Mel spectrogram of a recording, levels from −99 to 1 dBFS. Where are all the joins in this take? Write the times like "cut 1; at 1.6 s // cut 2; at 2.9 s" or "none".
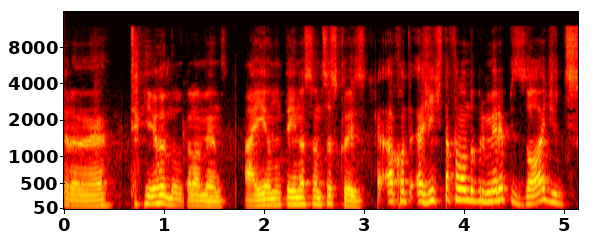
cut 1; at 1.2 s // cut 2; at 3.1 s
